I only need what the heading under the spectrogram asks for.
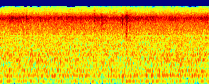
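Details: Continuous humming buzz of bees at a bee farm in the flooded forest of West Tonle Sap Lake, Cambodia; an even, unbroken drone.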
